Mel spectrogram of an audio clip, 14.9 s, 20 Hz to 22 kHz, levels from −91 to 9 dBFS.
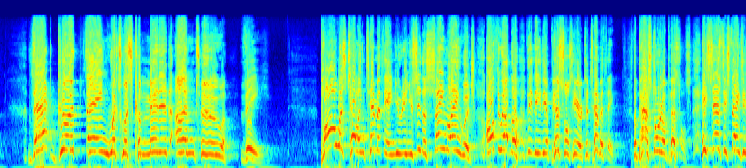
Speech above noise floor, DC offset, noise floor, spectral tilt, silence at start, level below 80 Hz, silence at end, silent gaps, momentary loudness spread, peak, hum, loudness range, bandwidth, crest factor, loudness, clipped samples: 41 dB; under 0.1%; -53 dBFS; -1 dB/octave; 0.5 s; -44 dBFS; 0 s; none; 7 LU; -2 dBFS; none; 4 LU; 16 kHz; 12 dB; -11 LUFS; under 0.1%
